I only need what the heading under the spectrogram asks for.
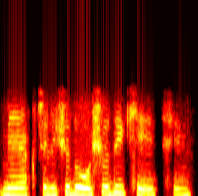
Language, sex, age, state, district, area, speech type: Bengali, female, 18-30, West Bengal, Kolkata, urban, conversation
